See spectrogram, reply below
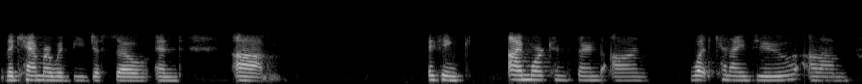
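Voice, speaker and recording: A young adult woman from Wichita, Kansas, in the American Midwest, is interviewed over a tinny, phone-like call about her work as a filmmaker and student. She reflects slowly in a mid-range, level voice, pausing often and using many fillers and restarts.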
